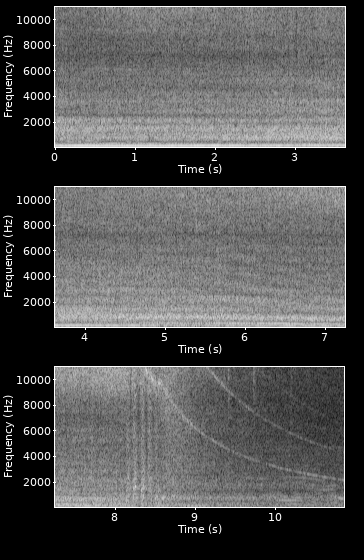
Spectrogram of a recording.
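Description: Kenworth semi tractor's turbo diesel engine running flat out under the load of a pulling sled, its pitch sagging slowly lower as the load builds. Near the end the throttle is cut and the engine falls away, leaving a high turbo whistle gliding down as it winds down.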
